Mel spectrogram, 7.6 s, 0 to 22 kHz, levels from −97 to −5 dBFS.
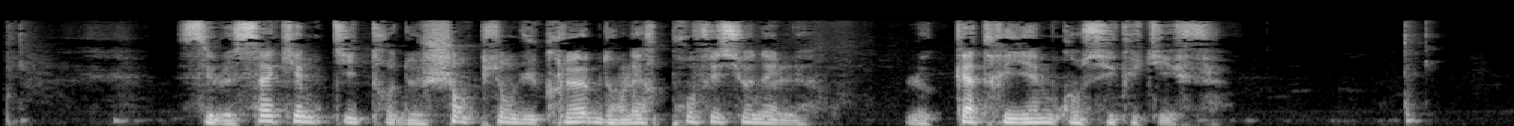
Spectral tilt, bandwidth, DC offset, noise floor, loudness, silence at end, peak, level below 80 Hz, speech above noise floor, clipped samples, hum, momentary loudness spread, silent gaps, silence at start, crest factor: -3 dB/octave; 11.5 kHz; under 0.1%; -73 dBFS; -23 LUFS; 0.5 s; -2 dBFS; -48 dBFS; 49 dB; under 0.1%; none; 20 LU; none; 0.1 s; 26 dB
